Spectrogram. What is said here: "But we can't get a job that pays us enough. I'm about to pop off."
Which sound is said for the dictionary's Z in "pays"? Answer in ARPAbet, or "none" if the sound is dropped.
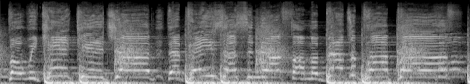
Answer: Z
